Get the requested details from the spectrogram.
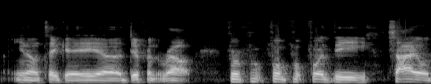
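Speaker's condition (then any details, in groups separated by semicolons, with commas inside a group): Stuttering; stuttering since very young age, covert stuttering through high school, sought help in college; pauses and breaks in speech due to stuttering, disfluent moments; parental pressure to control stuttering led to slower speech, more pausing; repeated sounds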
